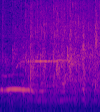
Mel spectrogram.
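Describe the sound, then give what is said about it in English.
Applause from a group clapping to welcome a person being introduced, a short burst of dense clapping with a high voice calling out over it. “everybody clap for Melissa.”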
